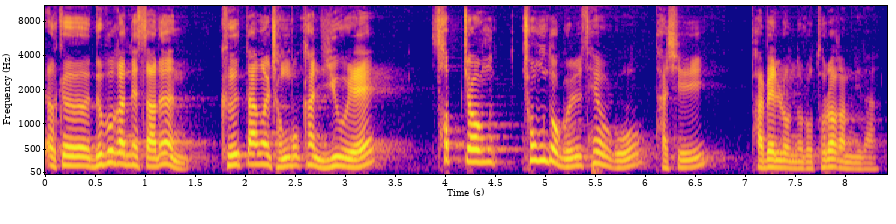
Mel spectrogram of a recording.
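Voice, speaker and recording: A man preaching a sermon, telling a story with animation and quizzing his audience. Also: a little high. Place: church. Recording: long church hall reverb.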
